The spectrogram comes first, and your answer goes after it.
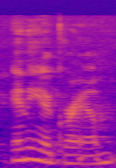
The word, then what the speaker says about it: Enneagram: So I've discovered on the Enneagram, and that's how you pronounce it, but it's spelled E-N-N-E-A-G-R-A-M.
